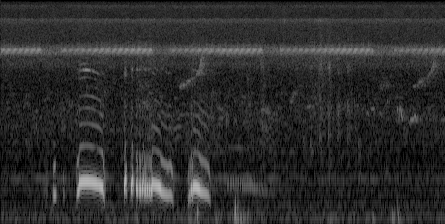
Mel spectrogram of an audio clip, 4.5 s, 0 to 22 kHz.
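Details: Spotted dove in the 'kuk 2' song style, echoing and melodious: one phrase of low, soft coos, with a lone note, a wavering rolled coo, and a closing coo, followed by faint low thuds.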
